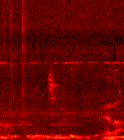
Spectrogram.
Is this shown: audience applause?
no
